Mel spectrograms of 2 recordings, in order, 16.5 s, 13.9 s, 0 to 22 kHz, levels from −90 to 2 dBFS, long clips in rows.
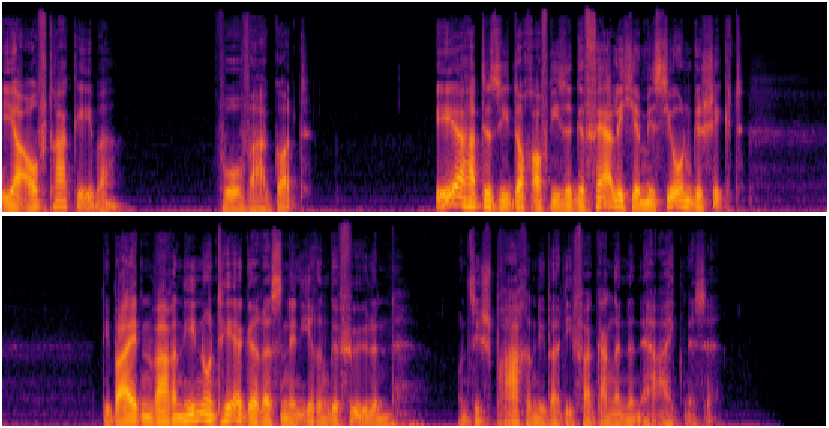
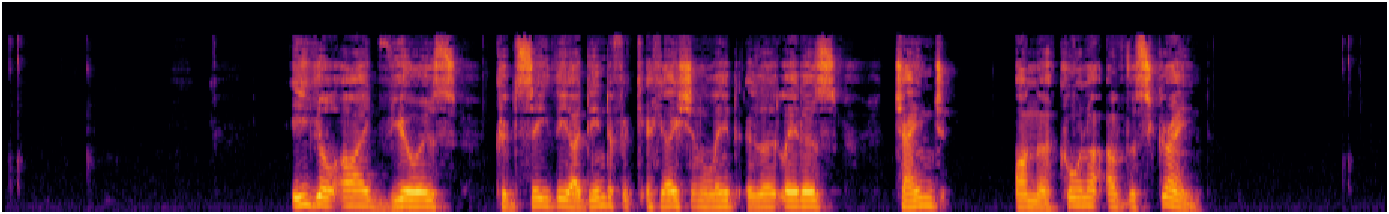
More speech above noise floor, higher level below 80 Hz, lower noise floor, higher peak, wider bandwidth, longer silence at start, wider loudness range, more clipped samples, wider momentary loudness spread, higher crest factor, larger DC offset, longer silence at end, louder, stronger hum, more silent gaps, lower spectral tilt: second, 39 dB vs 59 dB; first, -40 dBFS vs -54 dBFS; second, -60 dBFS vs -76 dBFS; second, -4 dBFS vs 0 dBFS; first, 18 kHz vs 11.5 kHz; second, 0 s vs 2.9 s; first, 9 LU vs 5 LU; neither; first, 16 LU vs 11 LU; about the same, 18 dB vs 20 dB; neither; second, 1.1 s vs 1.9 s; second, -21 LUFS vs -18 LUFS; neither; neither; first, -6 dB/octave vs -4 dB/octave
